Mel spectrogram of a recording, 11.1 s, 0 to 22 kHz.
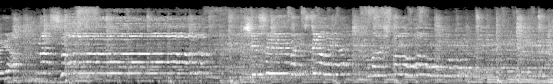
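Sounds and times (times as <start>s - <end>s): woman singing into a microphone: 0.0s - 10.4s
backing music: 0.0s - 11.0s.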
